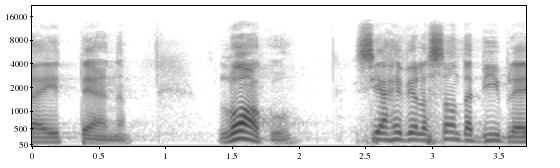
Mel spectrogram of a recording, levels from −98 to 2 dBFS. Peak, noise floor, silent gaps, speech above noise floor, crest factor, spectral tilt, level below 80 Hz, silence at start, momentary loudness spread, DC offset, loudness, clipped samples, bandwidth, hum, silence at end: -14 dBFS; -65 dBFS; none; 31 dB; 22 dB; -3 dB/octave; -86 dBFS; 0 s; 17 LU; under 0.1%; -34 LUFS; under 0.1%; 14.5 kHz; none; 0 s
